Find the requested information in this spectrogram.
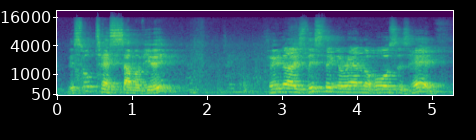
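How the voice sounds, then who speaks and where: A man talks at a fairly slow pace with long, frequent pauses and ordinary pitch variation. Noticeable background noise and audible room echo surround him. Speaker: writing teacher. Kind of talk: classroom lesson. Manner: loud.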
